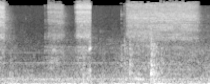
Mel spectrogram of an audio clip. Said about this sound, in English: So they do stick to the muffin pan a little bit. I've noticed when I have made them before. Just a light kind of even spray as best as you can.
